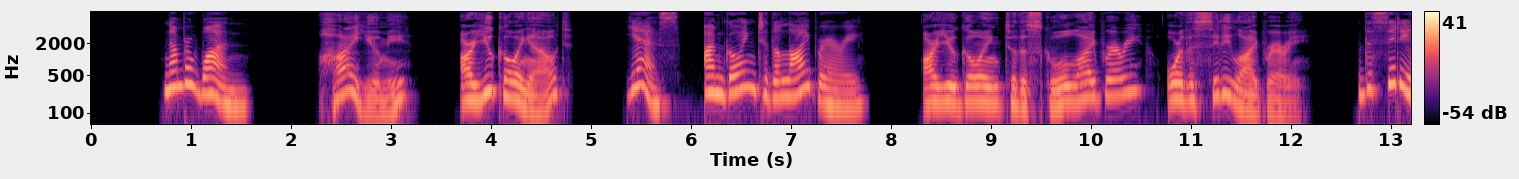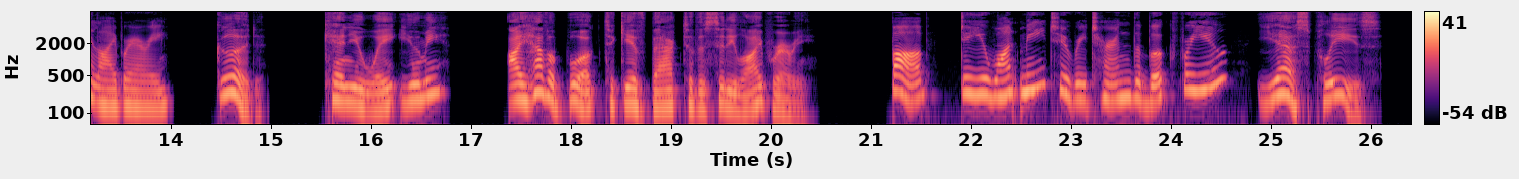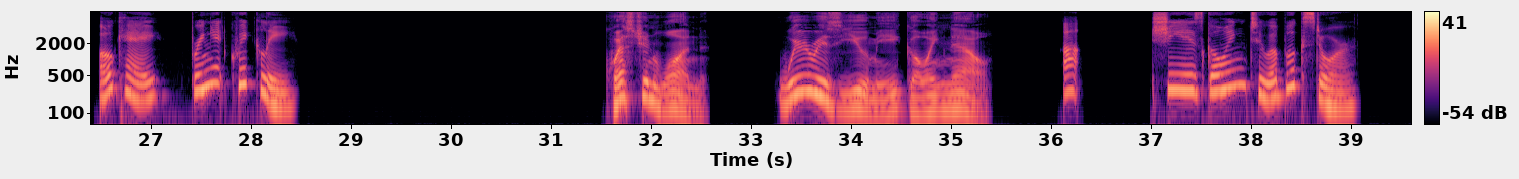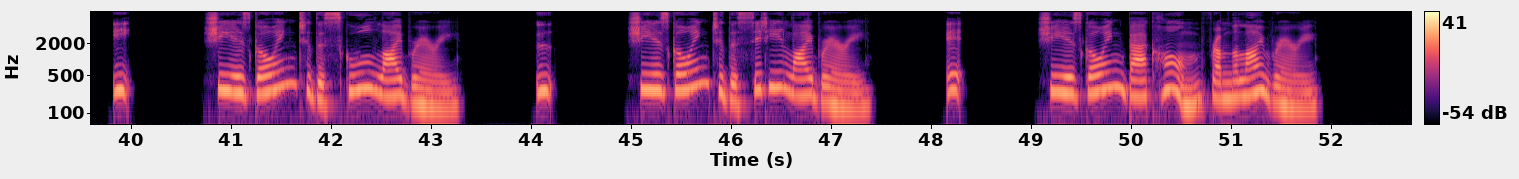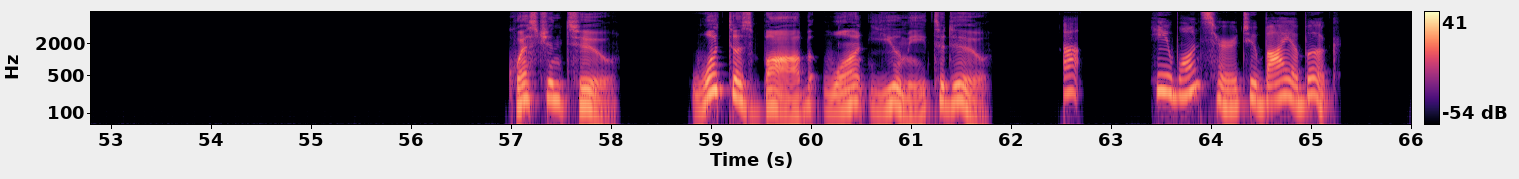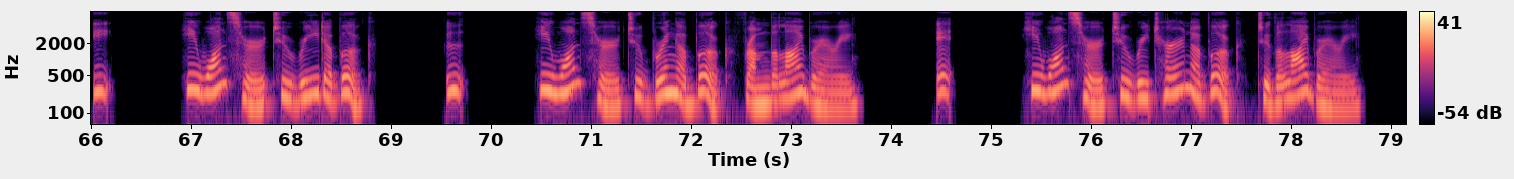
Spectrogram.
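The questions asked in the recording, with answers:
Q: Where is Yumi going now?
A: う: She is going to the city library.

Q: What does Bob want Yumi to do?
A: え: He wants her to return a book to the library.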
